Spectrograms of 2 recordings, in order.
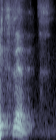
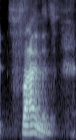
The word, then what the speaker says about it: Simons: Oh, Anthony Simmons. Ouch. Simons. I didn't say his name right.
